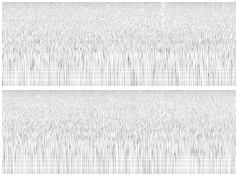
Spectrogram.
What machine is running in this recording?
pump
